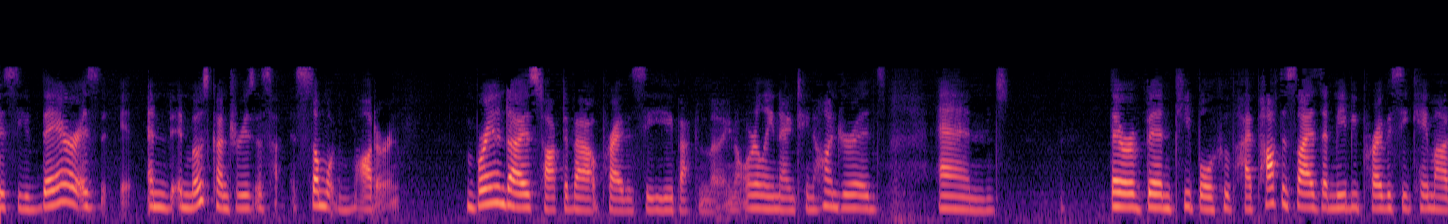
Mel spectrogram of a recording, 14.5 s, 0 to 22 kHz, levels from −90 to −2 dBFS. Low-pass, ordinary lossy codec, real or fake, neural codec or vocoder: 7.2 kHz; MP3, 32 kbps; fake; codec, 16 kHz, 0.3 kbps, FocalCodec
